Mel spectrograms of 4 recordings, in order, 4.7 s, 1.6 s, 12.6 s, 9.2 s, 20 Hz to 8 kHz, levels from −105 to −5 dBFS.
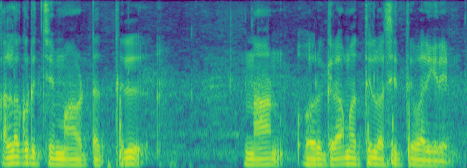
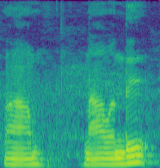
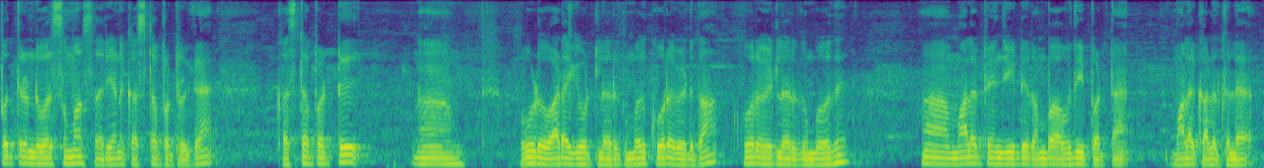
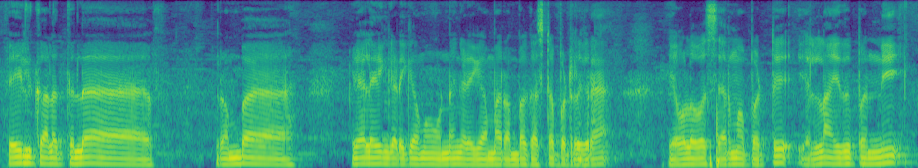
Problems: background sounds at intervals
